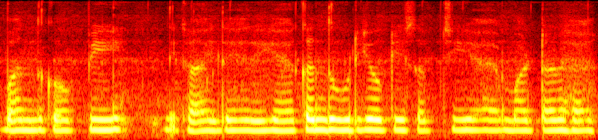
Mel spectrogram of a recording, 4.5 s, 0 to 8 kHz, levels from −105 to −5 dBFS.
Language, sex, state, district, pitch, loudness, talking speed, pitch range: Hindi, female, Punjab, Pathankot, 220 Hz, -17 LUFS, 160 wpm, 215-225 Hz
